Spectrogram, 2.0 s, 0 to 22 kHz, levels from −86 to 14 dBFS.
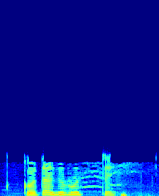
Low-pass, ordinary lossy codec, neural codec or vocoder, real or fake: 19.8 kHz; AAC, 16 kbps; autoencoder, 48 kHz, 128 numbers a frame, DAC-VAE, trained on Japanese speech; fake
